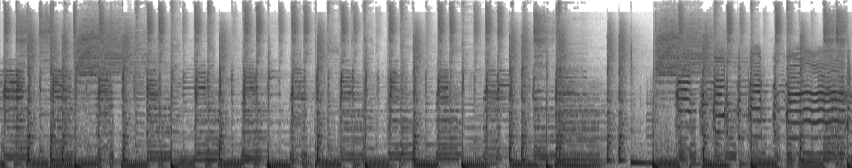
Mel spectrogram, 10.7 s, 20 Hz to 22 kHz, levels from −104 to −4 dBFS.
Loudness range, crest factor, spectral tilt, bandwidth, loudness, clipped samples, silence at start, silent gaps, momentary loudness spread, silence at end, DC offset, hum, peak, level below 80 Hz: 2 LU; 16 dB; -4 dB/octave; over 20 kHz; -21 LUFS; under 0.1%; 0 s; none; 5 LU; 0 s; under 0.1%; none; -4 dBFS; -30 dBFS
